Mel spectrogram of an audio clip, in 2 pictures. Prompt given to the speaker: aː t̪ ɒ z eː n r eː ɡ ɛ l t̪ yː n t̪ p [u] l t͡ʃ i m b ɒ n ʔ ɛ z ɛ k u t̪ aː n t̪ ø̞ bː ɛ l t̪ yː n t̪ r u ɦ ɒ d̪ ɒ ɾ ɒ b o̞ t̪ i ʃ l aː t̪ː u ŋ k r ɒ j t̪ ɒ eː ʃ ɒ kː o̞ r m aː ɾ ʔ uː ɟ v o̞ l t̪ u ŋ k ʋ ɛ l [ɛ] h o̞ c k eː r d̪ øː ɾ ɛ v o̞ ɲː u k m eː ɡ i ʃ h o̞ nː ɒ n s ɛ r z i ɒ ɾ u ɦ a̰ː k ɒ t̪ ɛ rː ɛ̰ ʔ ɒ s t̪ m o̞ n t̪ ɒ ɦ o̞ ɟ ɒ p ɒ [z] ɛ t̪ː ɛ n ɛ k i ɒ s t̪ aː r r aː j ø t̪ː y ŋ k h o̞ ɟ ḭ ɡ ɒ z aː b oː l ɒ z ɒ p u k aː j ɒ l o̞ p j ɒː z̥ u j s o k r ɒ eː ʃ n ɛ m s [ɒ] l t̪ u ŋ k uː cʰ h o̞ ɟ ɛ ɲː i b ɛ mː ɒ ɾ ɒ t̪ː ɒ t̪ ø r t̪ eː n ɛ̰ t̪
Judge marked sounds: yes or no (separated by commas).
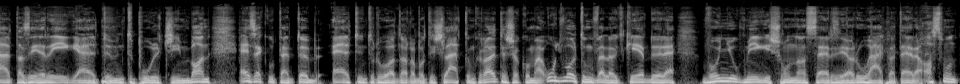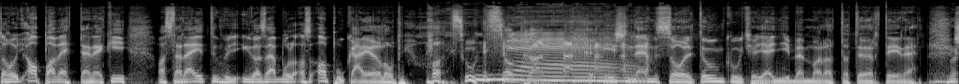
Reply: yes, yes, no, no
